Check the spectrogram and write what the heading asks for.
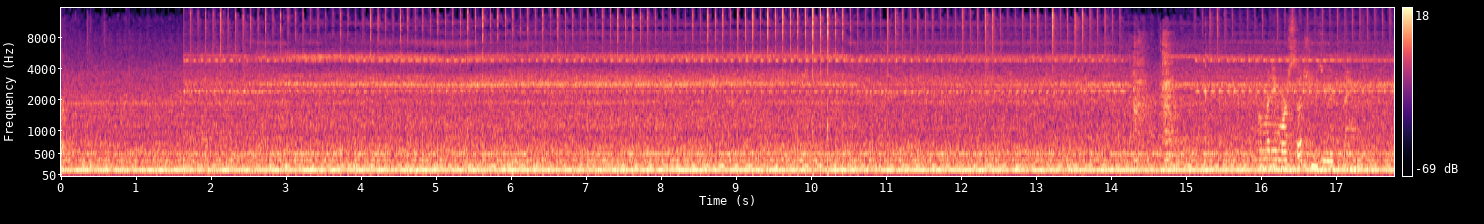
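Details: Steady machine hum with fast, even ticking of rapid laser pulses and a fan-like drone: laser tattoo removal device firing on a leg tattoo after numbing cream, a repeat session on a lightening tattoo.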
